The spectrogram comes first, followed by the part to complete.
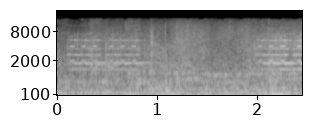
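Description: A telephone ringing with a high electronic ring: one ring of about three-quarters of a second just after the start, then a pause before the next ring.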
